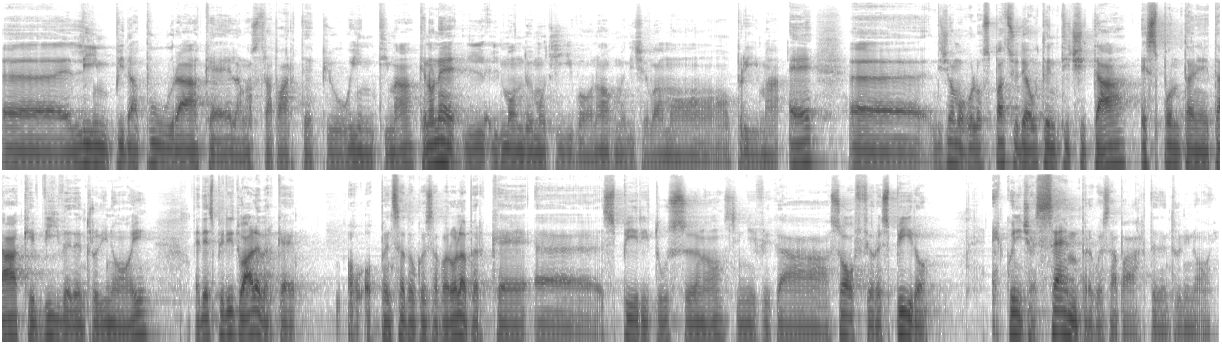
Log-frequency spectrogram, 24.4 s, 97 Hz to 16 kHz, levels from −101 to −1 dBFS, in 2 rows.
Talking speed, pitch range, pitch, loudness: 145 wpm, 80-95 Hz, 85 Hz, -39 LUFS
